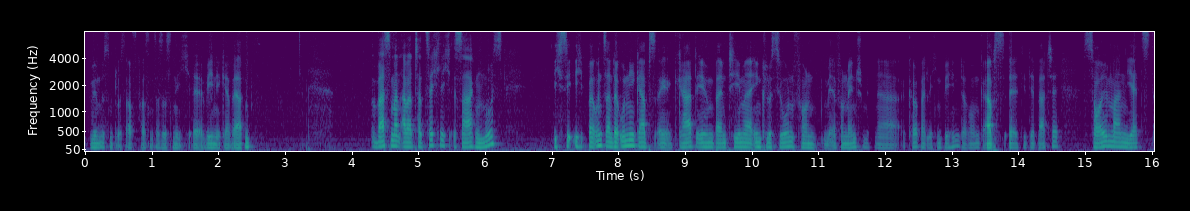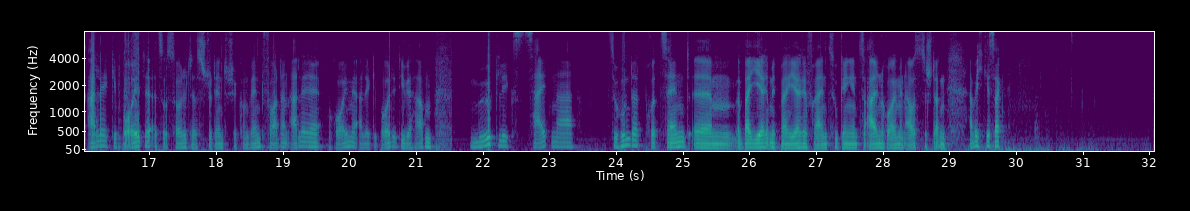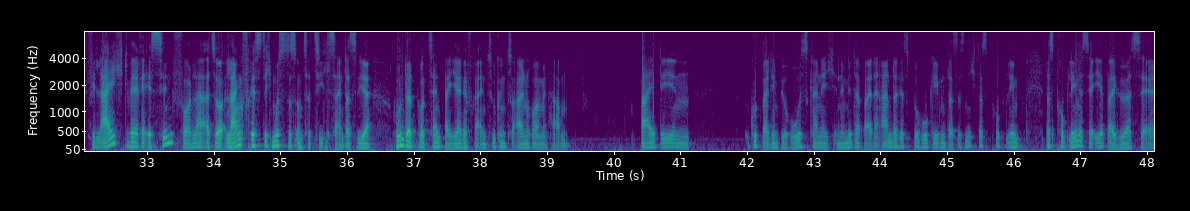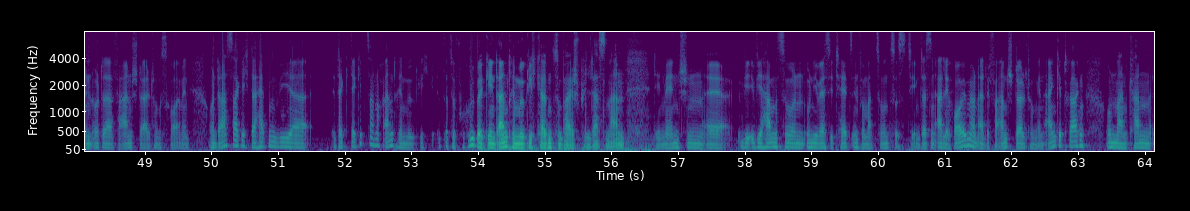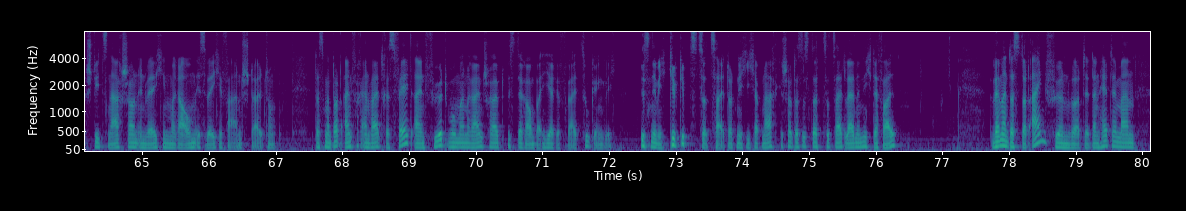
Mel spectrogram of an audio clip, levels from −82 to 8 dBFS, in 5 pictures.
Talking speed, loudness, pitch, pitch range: 165 wpm, -33 LUFS, 100 Hz, 90-110 Hz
